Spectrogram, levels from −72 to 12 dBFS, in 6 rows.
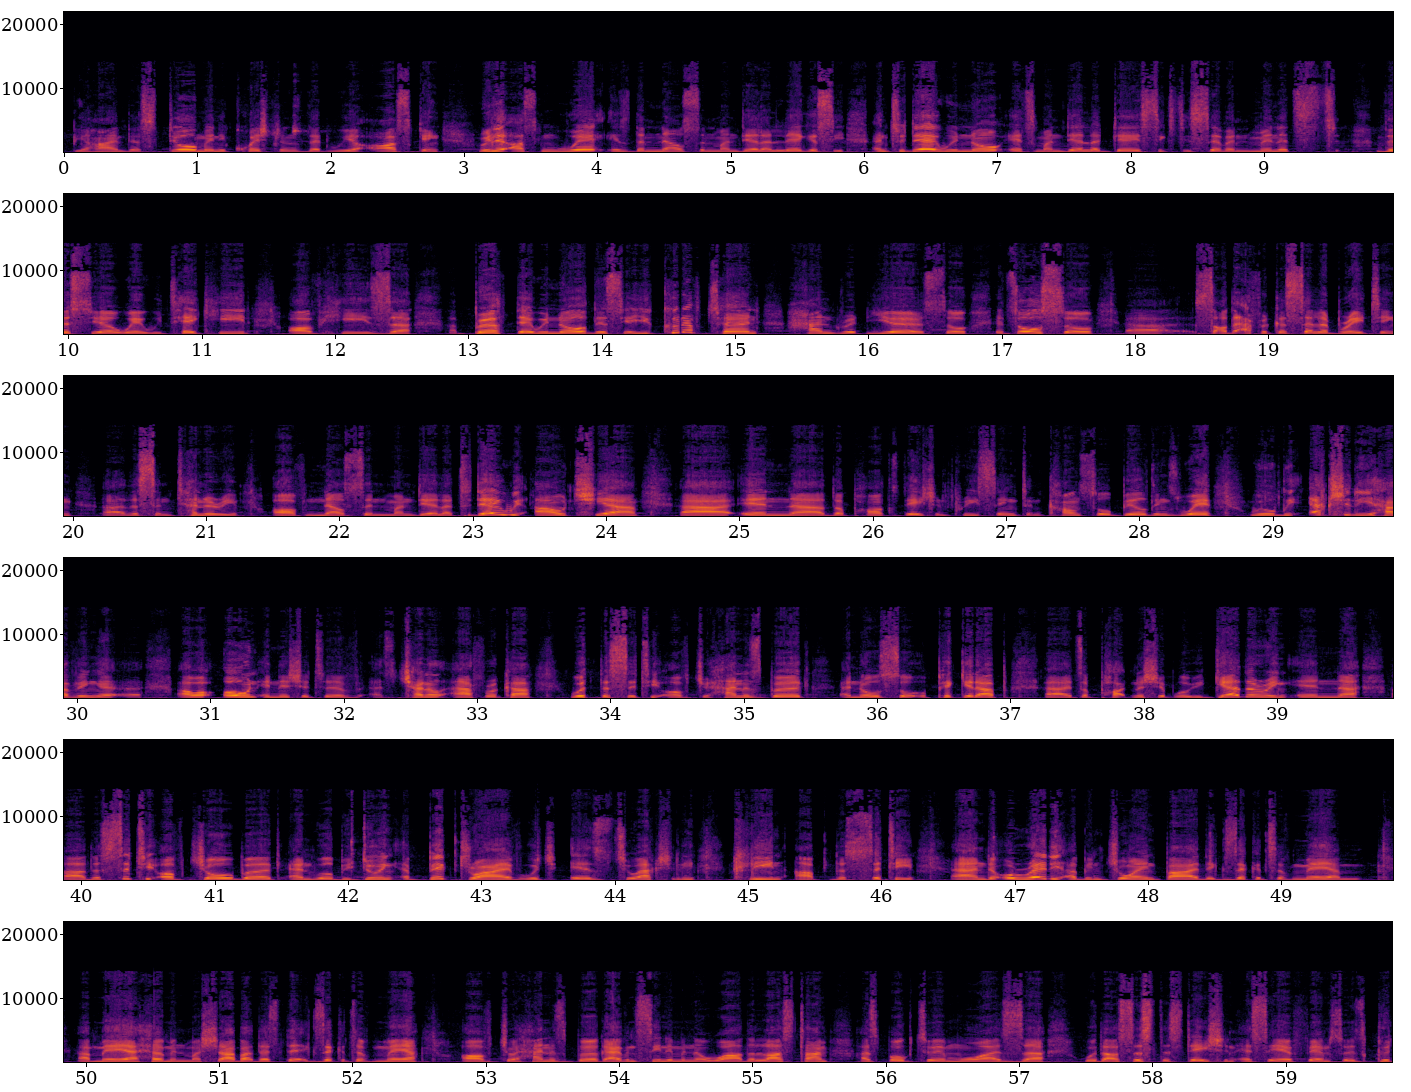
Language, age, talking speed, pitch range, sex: English, 30-49, 170 wpm, 165-200 Hz, male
